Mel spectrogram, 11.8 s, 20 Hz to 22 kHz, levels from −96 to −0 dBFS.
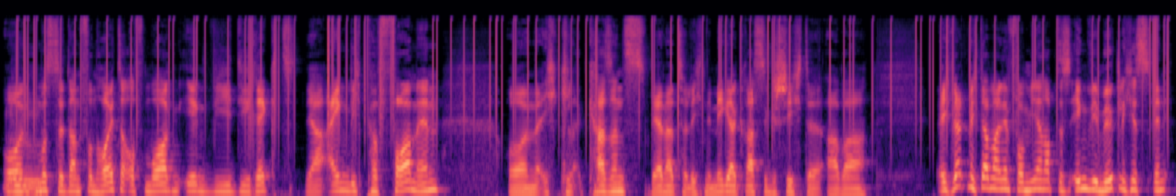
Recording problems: crackle, like an old record; noticeable; 10 dB below the speech

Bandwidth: 14.5 kHz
